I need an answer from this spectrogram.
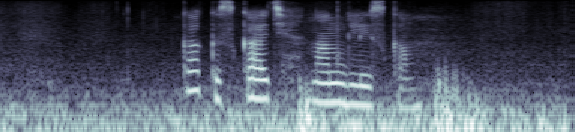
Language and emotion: Russian, neutral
